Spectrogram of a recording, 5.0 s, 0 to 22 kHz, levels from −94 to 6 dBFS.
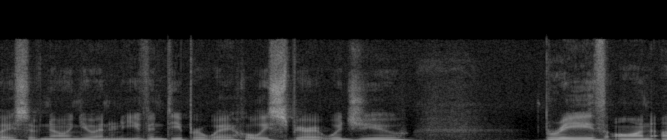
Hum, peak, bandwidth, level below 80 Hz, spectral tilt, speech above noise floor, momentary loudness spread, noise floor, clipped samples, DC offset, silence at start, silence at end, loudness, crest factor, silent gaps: none; -20 dBFS; 16 kHz; -76 dBFS; -3.5 dB/octave; 26 dB; 21 LU; -67 dBFS; under 0.1%; under 0.1%; 0 s; 0 s; -41 LUFS; 22 dB; none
